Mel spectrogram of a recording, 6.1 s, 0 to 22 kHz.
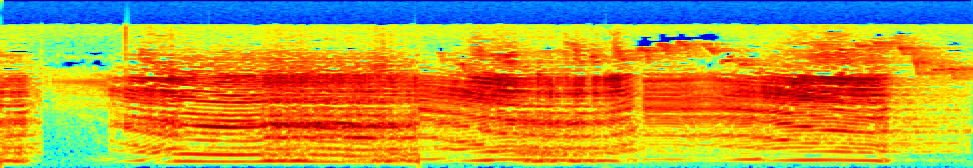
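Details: One long, sustained bellowing roar from a red deer in rut, recorded 19 September 2010 in Hoge Veluwe National Park. The call is rough and harmonic, swelling and wavering for about five seconds with brief breaks.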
